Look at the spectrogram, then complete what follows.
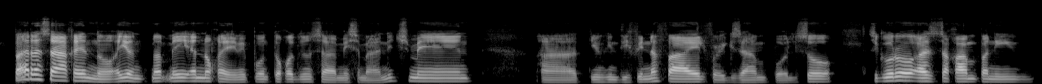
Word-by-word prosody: Para 235 0 +5
sa 195 -4 +8
akin 165 -2 +4
'no, 120 0 -2
ayun 140 -2 +2
ma 150 - +1
may 155 +1 +1
ano 155 -1 0
ka 135 -2 -1
may 115 0 -3
punto 125 -2 -7
ka 125 -1 -4
dun, 120 0 -8
sa 110 -3 -4
mismanagement 145 - -2 0.7
at 105 -1 -6
yung 110 -1 -9
hindi 110 -1 -10
fina-file 125 +1 +1
for 105 - -10
example. 105 0 -9
So 130 +2 -4 0.3
siguro 170 +3 +2
as 150 -2 +3
a 145 - 0
company 125 -4 -2
125 Hz, 150 wpm, -22 LUFS, 110-150 Hz, 0.7 s, sa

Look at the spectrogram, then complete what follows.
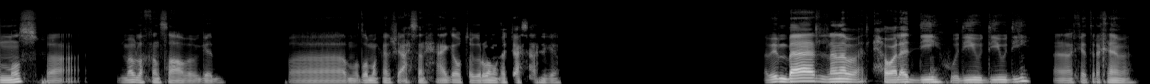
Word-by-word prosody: النص، 105 +7 +1
فالمبلغ 95 +3 -7
كان 95 -3 -3
صعب 85 -1 -3
بجد. 80 +1 -8 0.7
فالموضوع 85 +1 -6
ما 95 - -1
كانش 90 -2 -7
أحسن - - -5
حاجة 100 +1 -5
والتجربة 95 0 -1
ما 95 - 0
كانتش 100 0 -6
أحسن - - -5
حاجة. 85 -1 -8 2.0
ما 100 - -9
بين 130 +1 +5
بقى 145 +2 +10
اللي 130 -4 +1
أنا 130 0 +8
ابعت 120 -2 +2
الحوالات 105 +2 +3
دي 110 +2 +1
ودي، 100 +3 0
ودي، 105 +1 0
ودي 130 +8 -2 0.2
آآ، 90 +1 -5
كانت 95 +1 -8
رخامة. 90 -3 -2
95 Hz, 150 wpm, -23 LUFS, 90-110 Hz, 2.0 s, بقى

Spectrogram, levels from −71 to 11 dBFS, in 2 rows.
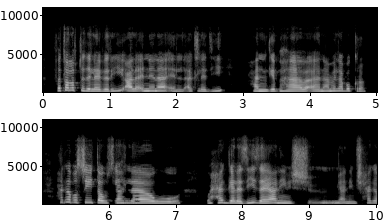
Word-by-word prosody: فطلبت 320 +1 0
delivery 215 0 +1
على 240 0 +4
إنّنا 240 -2 +2
الأكلة 205 +2 -6
دي 220 - -8 0.4
هنجيبها 205 +2 +1
بقى 210 - +1
نعملها 225 +4 -1
بُكرة، 230 -10 -6 0.4
حاجة 315 +2 -3
بسيطة 300 -3 +1
وسهلة 235 -1 +1
و 200 -4 -2 0.4
وحاجة 245 -4 0
لذيذة 230 +3 +2
يعني 230 0 +4
مش 195 -2 0 0.4
يعني 165 - -6
مش 170 - -5
حاجة 245 -1 -6
230 Hz, 125 wpm, -22 LUFS, 205-250 Hz, 0.4 s, على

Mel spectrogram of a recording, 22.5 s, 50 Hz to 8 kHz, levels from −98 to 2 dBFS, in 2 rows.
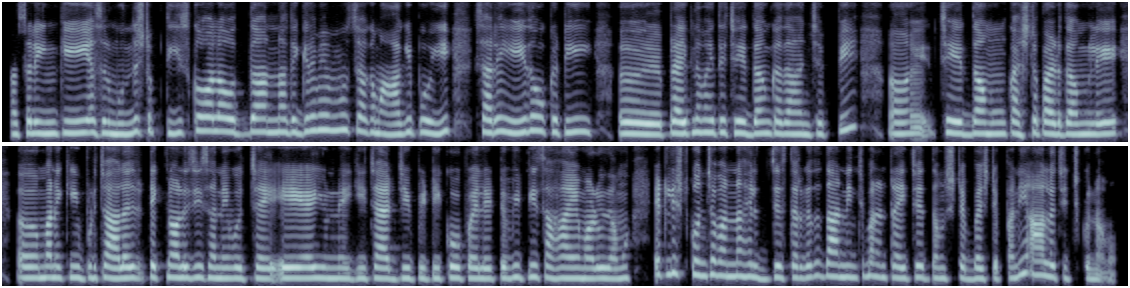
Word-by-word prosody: అసలు, 245 +3 0
ఇంకే 240 +1 +1 0.2
అసలు 245 -1 -1
ముందు 225 +4 0
స్టెప్ 295 +1 -6
తీసుకోవాలా 285 +4 +1
వద్దా 265 +3 0
అన్న 265 0 -1
దగ్గర 265 +3 -1
మేము 310 0 +1
సగం 265 -3 -1
ఆగిపోయి, 250 +2 0 0.3
సరే 270 0 +1 0.2
ఏదో 275 +3 +1
ఒకటి 265 -1 -3 0.5
ఆహ్, 230 -2 +6
ప్రయత్నమైతే 255 +1 +3
చేద్దాం 240 -1 +2
కదా! 230 -1 +1
అని 220 - -2
చెప్పి! 245 +8 -3 0.5
ఆహ్, 230 - 0 0.3
చేద్దాము. 235 -2 +3 0.2
కష్టపడదాంలే! 225 -1 +2 0.4
ఆహ్, 230 0 +2
మనకిప్పుడు 235 -1 -1
చాలా 225 0 +5 0.2
టెక్నాలజీస్ 235 0 +1
అనేవొచ్చాయి. 220 0 0 0.2
ఏఐ 225 0 +5
ఉన్నాయి. 220 0 -2
చాట్‌జీపీటి 220 0 0
కోపైలెట్ 220 -1 0
వీటిని 245 +1 -2
సహాయం 220 0 +1
అడుగుదాము. 220 0 0 0.3
అట్‌లీస్ట్ 315 +2 -3
కొంచెమన్నా 275 -2 0
హెల్ప్ 220 -5 -3
జేస్తారు 235 0 -2
కదా! 270 +3 -7
దానుంచి 245 -1 0
మనం 250 -2 -3
ట్రై 225 - +1
చేద్దాం 225 -1 -2
స్టెప్ 220 -3 -4
బై 215 - +1
స్టెప్ 215 - -6
అని 290 - -1 0.2
ఆలోచించుకున్నాము. 220 - -4
235 Hz, 135 wpm, -23 LUFS, 220-255 Hz, 0.5 s, ఆహ్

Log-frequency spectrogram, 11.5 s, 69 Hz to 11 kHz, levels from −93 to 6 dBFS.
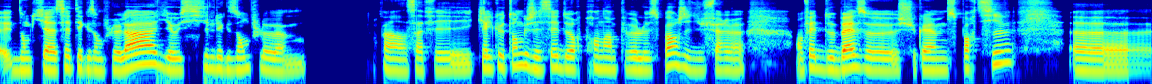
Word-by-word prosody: donc 160 +1 -5
il - - +4
y - - +9
a 160 - +5
cet 180 +2 +1
exemple-là, 170 +8 +6
il 215 - -10
y 170 - -3
a - - -1
aussi 180 +4 0
l'exemple, 170 0 -6
hem, 155 - -4 0.9
enfin, 160 -2 -1
ça 160 +1 -1
fait 80 - -7
quelque 180 +2 -1
temps 205 +3 -2
que 215 - -2
j'essaie 180 +2 0
de 175 -1 -2
reprendre 175 +1 -5
un 170 - -5
peu 165 0 -7
le 160 0 -4
sport. 215 +6 +1
J'ai 185 -4 -2
dû 160 0 -10
faire, 165 - 0 0.2
heu, - - -13 0.5
en - - -6
fait 190 -2 +2
de 170 0 -4
base, 180 +2 +8
heu, 160 -1 -1
je - - -8
suis - - -1
quand 165 - +1
même 160 0 -1
sportive. 235 +10 0 0.6
Heu, 75 - -2
165 Hz, 210 wpm, -24 LUFS, 160-180 Hz, 0.9 s, y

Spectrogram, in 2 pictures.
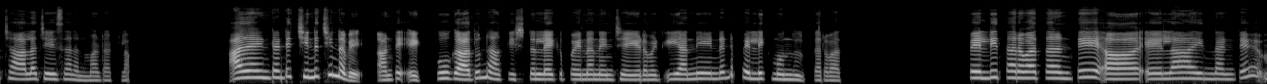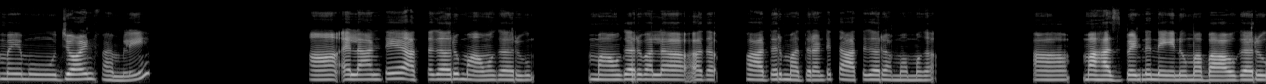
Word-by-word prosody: చాలా 250 0 0
చేశాననమాట 215 -6 -4
అట్లా. 190 0 -16 1.1
అదేంటంటే 320 +2 +3
చిన్న 335 -1 +3
చిన్నవే, 445 +2 +3 0.3
అంటే 220 +6 -1 0.2
ఎక్కువ 275 +9 -4
కాదు. 230 +5 +5
నాకిష్టం 240 0 -3
లేకపోయినా 230 -1 -1
నేను 225 -1 -4
చేయడం. 220 -1 -1 0.2
ఇయన్నీ 245 +2 +1
ఏంటంటే 280 +3 -4
పెళ్లికి 265 -1 0
ముందు, 230 -2 -2 0.2
తర్వాత 190 -2 -7 1.3
పెళ్లి 300 +1 +5
తర్వాత 295 -1 +2
అంటే 280 +4 -1 0.3
ఆహ్, 250 0 +3 0.2
ఎలా 265 +1 0
అయిందంటే 250 +3 -4 0.3
మేము 245 -1 -2 0.3
జాయింట్ 240 +1 +3
ఫ్యామిలీ. 200 +4 -3 1.7
ఆ! 220 - +1 0.3
ఎలా 230 0 +2
అంటే 230 +3 -3 0.2
అత్త 225 +2 -10
గారు, 235 +1 +2
మావ 205 -1 0 0.2
గారు, 210 -1 -1 0.8
మావ 220 -1 +1
గారి 230 0 +2
వాళ్ల 225 0 0 0.3
ఆద 220 0 -2 0.4
ఫాదర్, 225 +1 0
మదర్ 205 0 -2
అంటే 210 +3 -7
తాత 205 -1 +1
గారు, 220 0 0
అమ్మమ్మగా 205 0 -4 1.1
ఆహ్, 215 0 0 0.2
మా 225 - +8
హస్బాండు 220 +3 +2
నేను, 210 0 +1
మా 205 - +2
బావగారు, 210 +2 +3
230 Hz, 120 wpm, -24 LUFS, 210-255 Hz, 1.7 s, మా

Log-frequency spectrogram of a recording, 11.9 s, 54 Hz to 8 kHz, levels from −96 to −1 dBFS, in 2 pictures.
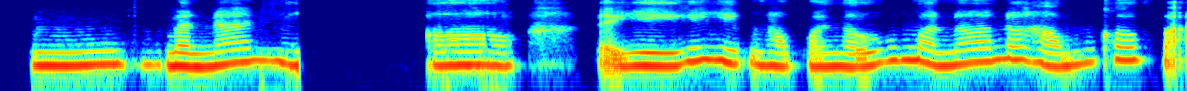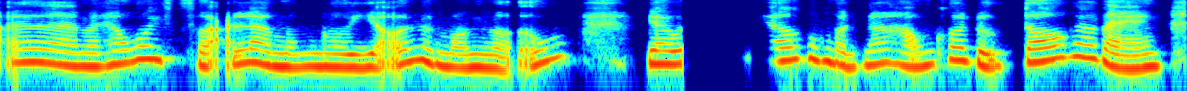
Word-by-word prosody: Ừm. 230 +2 +1 0.2
Mình 215 -1 +3
á 260 +4 +1
nh 285 -5 -1 0.6
ờ, 230 - -5 0.8
tại - - -2
vì 220 0 +3
cái 285 +2 +2
việc 260 -3 +2
mình 230 -3 -2
học 215 -1 -2
ngoại 215 0 0
ngữ 220 +2 +1
của 295 - -1
mình 270 -7 +2
á 265 +4 0
nó 310 -1 0
hổng 240 -1 -2
có 300 +1 -1
phải 270 - -3
là 255 -4 +1
mình 215 0 0
hông 250 +5 0
có 320 - +3 0.2
phải 220 -1 -1
là 260 -1 +2
một 210 -2 +1
người 210 -1 +1
giỏi 260 +6 0
về 280 - +4
ngoại 205 -3 0
ngữ. 195 -4 0 0.7
Do 250 -1 +3
trí 295 +7 -5
nhớ 295 +2 +2
của 315 - +2
mình 250 -7 +1
nó 240 +2 -1
hổng 225 -2 -1
có 295 +4 +1
được 225 -5 +1
tốt 295 +6 +3
á 345 -2 +2
bạn, 210 -4 +2
240 Hz, 220 wpm, -22 LUFS, 215-275 Hz, 0.8 s, về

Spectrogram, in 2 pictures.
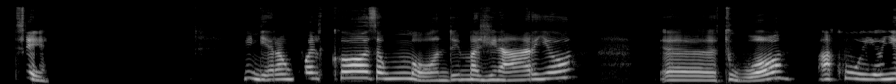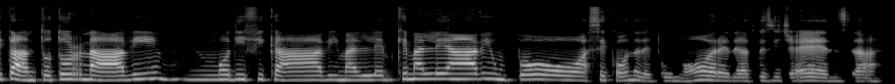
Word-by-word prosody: Sì. - - -2 2.0
Quindi 250 -6 -4
era 225 +2 -2
un 240 - -2
qualcosa 295 +1 +3
un 270 +1 -4
mondo 190 -4 -3
immaginario, 220 - 0 0.8
ehm, 195 -2 -3
tuo 190 - +2 0.3
a 240 +1 0
cui 245 -4 -4
ogni 240 +2 0
tanto 205 -4 +5
tornavi, 230 +1 +4
m 220 -2 -10
modificavi, 210 -2 -1
malle 205 +1 -3
che 255 - -5
malleavi 250 0 +4
un 235 -4 -5
po' 220 -3 -2
a 185 - -2
seconda 200 0 -7
del 160 -4 -11
tuo 170 +3 -17
umore, 180 +3 -4
della 165 0 -6
tua 165 +3 -15
esigenza. 160 -3 -4
215 Hz, 100 wpm, -24 LUFS, 195-245 Hz, 2.0 s, tanto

